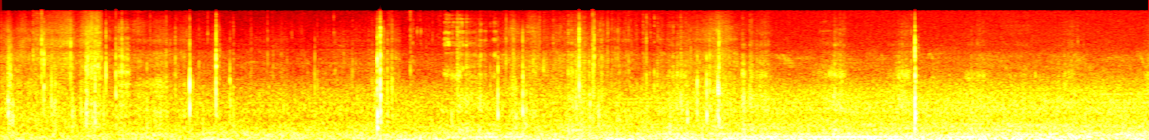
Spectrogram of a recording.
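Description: Barbecue honey truffle chips being bitten and chewed: scattered sharp crunches and crackles, over a low rumble that grows louder toward the end.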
